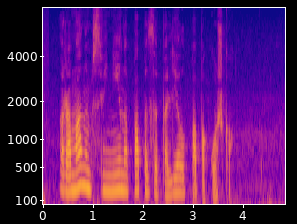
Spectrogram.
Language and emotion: Russian, sad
